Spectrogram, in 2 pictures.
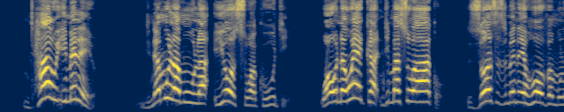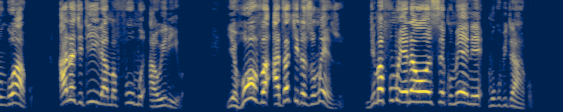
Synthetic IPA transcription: ntʰawiimɛnɛːjɔ | ndinamulamulajɔsuwakuːtḭ | wʔaɔnawɛkʰandimasɔakɔ | zɔnsɛzimɛnɛjɛɦɔvamuluŋɡuwakɔ | anat͡ʃitiɾamafumuʔawiɾḭːwa | jɛɦɔvaʔad͡zat͡ʃitazɔmwɛzɔ̰ | ndimafumuɛnaɔnsɛkumɛnɛmuk̬upita̰ːkɔ

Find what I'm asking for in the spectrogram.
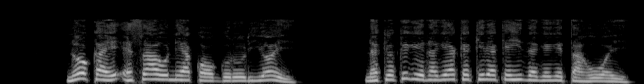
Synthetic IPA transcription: nɔkaeʔɛsaoneakɔːɡoɾoɾiɔe | nakeɔkeɣeːnaɣeakɛkeɾeakehiðɛɣeɣetaɦoɔe

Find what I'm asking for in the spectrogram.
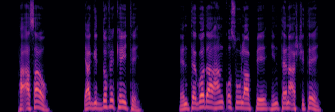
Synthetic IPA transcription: t̪ɐʔɐsɐw | ʔjɐɡɪd̪ːɔfɛkɛjt̪ḛː | hɪnt̪ːɛɡɔd̪aːhɐŋkʼːɔsuːlaːpːɛɦɪnt̪ːɛnɐːʃːɪt̪eː

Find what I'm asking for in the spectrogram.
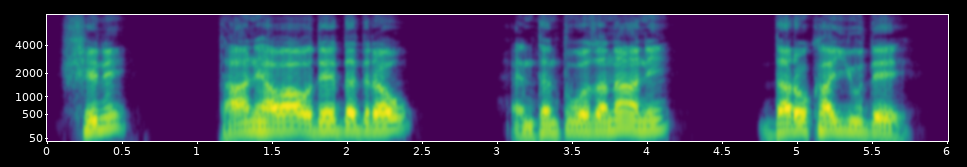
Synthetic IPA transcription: ʃɪn | t̪a̰ːnɪhɐwaːɔd̪e̞ːd̪ːɐd̪ɪɾɐw | hɪ̰nt̪ːɛnt̪ːʊwɔzɐnaːnɪ | d̪ɐɾɔkɐjːʊd̪ɛḛː

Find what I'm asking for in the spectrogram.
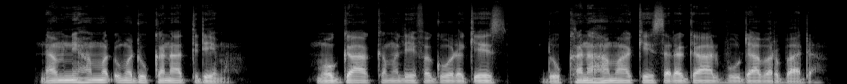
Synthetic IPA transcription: nɐmnɪɦɐmːɐᶑʊmɐd̪ʊkːɐnaːt̪ːɪd̪e̞ːmɐ̥ | mɔɡːaːɐkːɐmɐle̞ːfɐɡo̞ːᶑɐkʼe̞ːs | d̪ʊkːɐnɐɦɐmaːke̞ːsːɐᶑɐɡaːlbuːd̪aːβɐɾba̰ːd̪ɐ̥

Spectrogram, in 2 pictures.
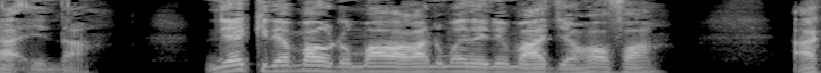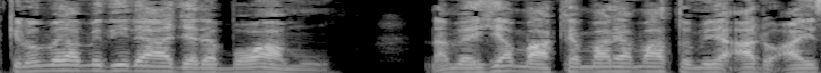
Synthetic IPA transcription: aʔena̰ | neɛkiɾɛmaondomawaɣanumaiðɛinemad͡ʒɛɦɔva | a̰keɾomeɾameðiedɛjad͡ʒɛɾɛbɔamu | nʔa̰mɛhiamakɛmaɾeamatomiɾɛʔado̰ʔai

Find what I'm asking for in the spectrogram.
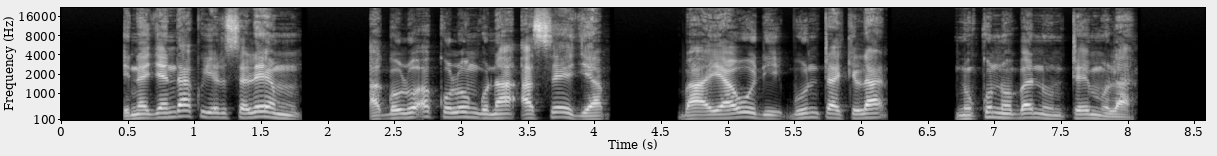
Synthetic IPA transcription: inaɟɛndakujɛlusalɛmu | aɡɔlua̰kɔlɔŋɡunaʔasɛɟa | baːjaudibun̩takila | nukunɔbanun̩tɛmula̰

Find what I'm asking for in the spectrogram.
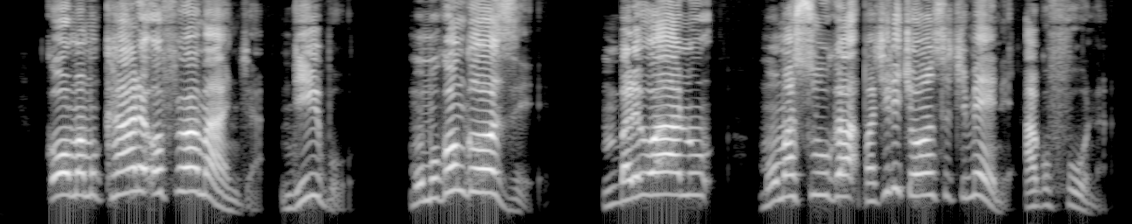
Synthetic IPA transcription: kɔmamukʰalɛʔɔfɛwama̰nd͡ʒa̰ndipɔ | mumukɔŋɡɔzɛ̰ | m̩ɓaliwanu | mumasuk̬apat͡ʃiɾit͡ʃɔnsɛt͡ʃimɛnɛ̰ak̬ufuːna̰

